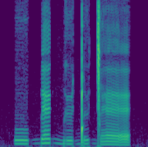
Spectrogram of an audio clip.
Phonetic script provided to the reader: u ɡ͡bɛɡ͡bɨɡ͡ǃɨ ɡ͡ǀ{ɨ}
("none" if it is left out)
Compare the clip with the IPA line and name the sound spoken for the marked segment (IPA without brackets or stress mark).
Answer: ɛ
